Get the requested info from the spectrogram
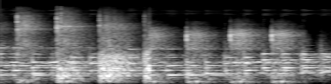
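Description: Background music with a quick run of about six sharp taps over it, loudest just before the middle.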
